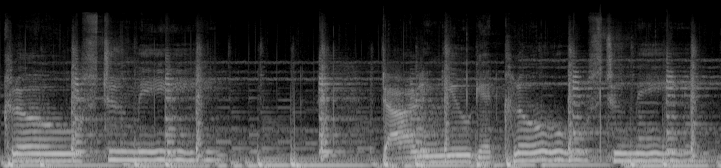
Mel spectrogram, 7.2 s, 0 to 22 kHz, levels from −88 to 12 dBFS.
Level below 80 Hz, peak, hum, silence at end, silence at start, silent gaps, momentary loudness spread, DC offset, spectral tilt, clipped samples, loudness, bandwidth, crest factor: -28 dBFS; -6 dBFS; none; 0 s; 0 s; none; 6 LU; under 0.1%; -7.5 dB/octave; under 0.1%; -21 LUFS; 13.5 kHz; 14 dB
